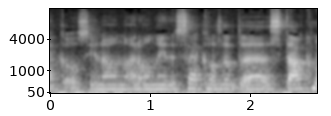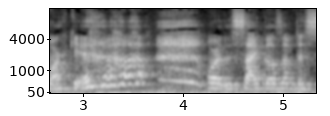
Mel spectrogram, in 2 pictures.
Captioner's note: laughs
